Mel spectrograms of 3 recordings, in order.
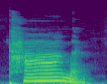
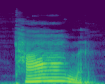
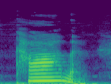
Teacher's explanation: neutral tone sounds very like first tone. The sound is slight and short.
